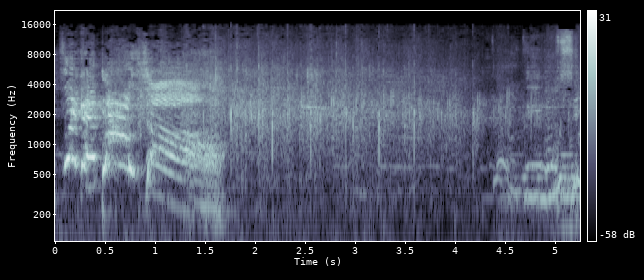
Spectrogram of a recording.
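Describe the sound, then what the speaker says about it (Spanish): A live audience at a children's music show at Tecnópolis 2016 applauds, with a voice calling out loudly over the clapping and a burst of music near the end. "¡Fuerte el aplauso!"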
